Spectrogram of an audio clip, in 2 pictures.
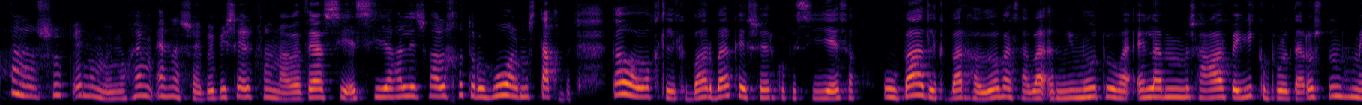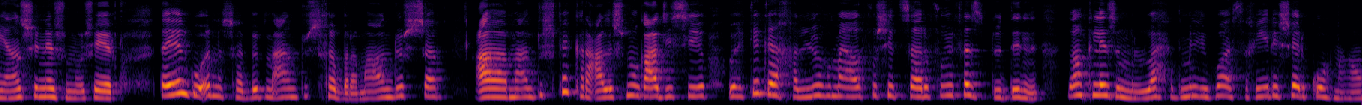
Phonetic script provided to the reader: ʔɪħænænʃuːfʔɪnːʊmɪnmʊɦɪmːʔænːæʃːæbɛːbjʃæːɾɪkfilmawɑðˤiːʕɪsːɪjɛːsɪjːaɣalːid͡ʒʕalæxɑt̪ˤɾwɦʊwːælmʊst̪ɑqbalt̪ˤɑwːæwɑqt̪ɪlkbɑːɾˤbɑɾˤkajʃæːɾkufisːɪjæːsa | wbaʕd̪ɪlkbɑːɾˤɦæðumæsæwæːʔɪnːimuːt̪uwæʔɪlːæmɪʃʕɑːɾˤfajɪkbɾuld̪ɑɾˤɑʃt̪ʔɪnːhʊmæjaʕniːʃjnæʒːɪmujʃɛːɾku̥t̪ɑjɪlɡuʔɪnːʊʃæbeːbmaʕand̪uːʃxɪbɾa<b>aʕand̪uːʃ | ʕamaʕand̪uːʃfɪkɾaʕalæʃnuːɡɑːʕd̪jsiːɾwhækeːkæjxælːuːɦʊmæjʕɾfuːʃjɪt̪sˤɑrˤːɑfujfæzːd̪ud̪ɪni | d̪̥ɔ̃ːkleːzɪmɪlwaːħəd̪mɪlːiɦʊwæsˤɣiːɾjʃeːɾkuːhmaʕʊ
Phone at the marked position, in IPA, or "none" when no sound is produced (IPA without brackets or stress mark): m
